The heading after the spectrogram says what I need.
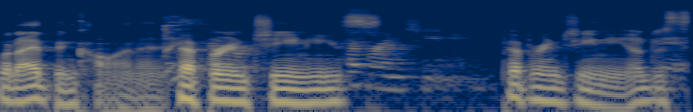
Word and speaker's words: pepperoncini: was pretty sure i was saying it wrong pepperontini it's pepperoncini though and when i looked at it i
